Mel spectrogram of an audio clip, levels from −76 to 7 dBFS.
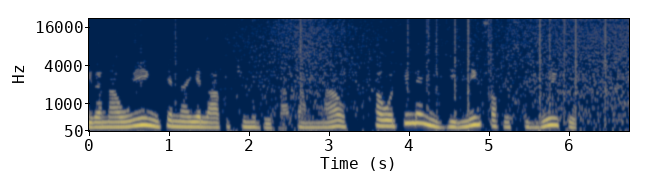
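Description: Overdone noise removal runs through the whole speech clip: bands hovering near the noise estimate are pushed almost to nothing, so pauses sink into near silence dotted with sparkling specks. Unlike a noise gate, it works on single frequency bands rather than the whole signal.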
